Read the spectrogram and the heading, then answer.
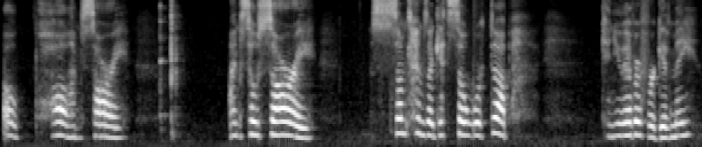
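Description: A woman's voice: fairly even intonation, slow pace, long pauses, darkish tone. An actress playing a volatile middle-aged woman, an obsessive fan holding her captive, in a film scene. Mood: apologetic. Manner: swings from shrill outbursts to sugary apology.

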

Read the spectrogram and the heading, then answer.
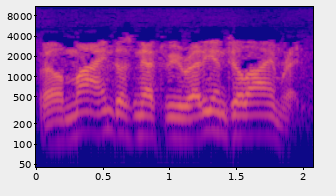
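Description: A man's voice: mid-range voice, quick pace, close to an everyday voice. A man playing a pompous, blustering middle-aged uncle in 1950s radio comedy style, indignant and self-important. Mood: stubborn. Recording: tinny, noisy 1950s radio recording.

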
